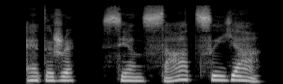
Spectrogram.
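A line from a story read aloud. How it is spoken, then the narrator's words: Drawn-out, savoring syllables. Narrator (Russian): Это слово она протянула по слогам, смакуя как деликатес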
